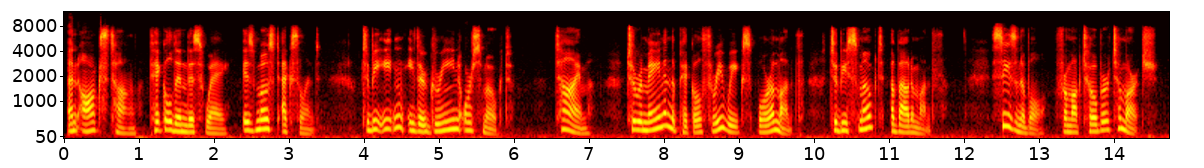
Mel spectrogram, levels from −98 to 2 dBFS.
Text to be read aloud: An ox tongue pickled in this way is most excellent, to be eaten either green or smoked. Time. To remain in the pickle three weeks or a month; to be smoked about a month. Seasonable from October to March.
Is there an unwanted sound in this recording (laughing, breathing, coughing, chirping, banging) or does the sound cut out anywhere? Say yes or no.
no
